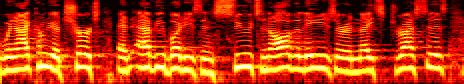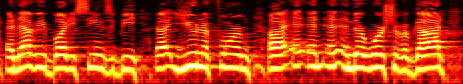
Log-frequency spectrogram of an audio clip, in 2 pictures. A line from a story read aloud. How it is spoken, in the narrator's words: he said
